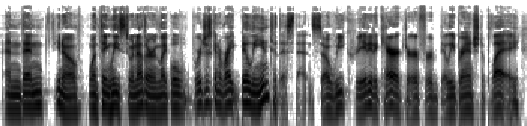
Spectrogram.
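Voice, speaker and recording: A man's voice: fairly low pitch, a little fast, no room sound, studio quality. A man speaking as a producer and interview guest, explaining things earnestly and emphatically in a conversational way. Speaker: audio drama founder and producer, interview guest.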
